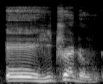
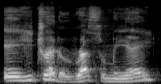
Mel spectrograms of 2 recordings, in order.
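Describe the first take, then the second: First: Put-on a light Spanglish accent on the robber's words, a bit higher and louder; imitating Spanglish accent. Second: Higher, louder mock Spanglish accent, "eh" tagged on; imitating Spanglish accent. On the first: Mugger bragging to his crew, in a light Spanglish accent. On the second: Robber bragging in the getaway car, in a mock Spanglish accent. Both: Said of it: "Spanish English, uh, accent".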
